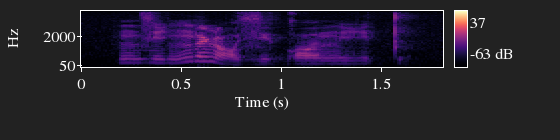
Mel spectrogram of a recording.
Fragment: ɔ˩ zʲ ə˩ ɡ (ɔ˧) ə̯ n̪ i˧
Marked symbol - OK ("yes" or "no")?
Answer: yes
